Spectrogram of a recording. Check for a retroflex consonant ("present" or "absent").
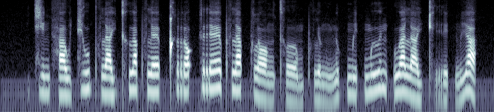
absent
